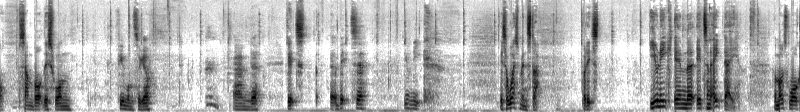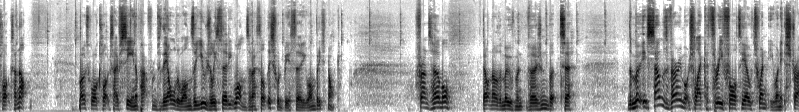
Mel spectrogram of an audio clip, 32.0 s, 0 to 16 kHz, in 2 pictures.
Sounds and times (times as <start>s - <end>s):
Speech: 0.0s - 1.5s, 2.4s - 3.1s, 4.1s - 7.4s, 8.1s - 8.8s, 10.0s - 10.9s, 11.6s - 12.0s, 13.0s - 14.9s, 15.5s - 16.7s, 17.6s - 22.9s, 24.3s - 27.6s, 28.6s - 31.9s
Tick-tock: 0.0s - 31.9s.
